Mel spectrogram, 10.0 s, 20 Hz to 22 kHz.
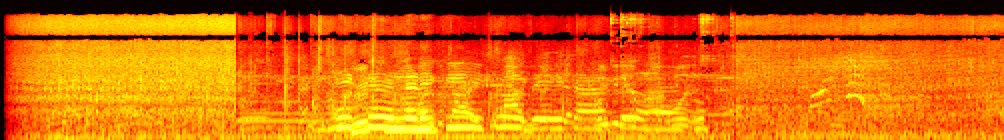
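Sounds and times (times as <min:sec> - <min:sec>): fountain spraying into pond: 0:00.0 - 0:02.4, 0:07.3 - 0:10.0.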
